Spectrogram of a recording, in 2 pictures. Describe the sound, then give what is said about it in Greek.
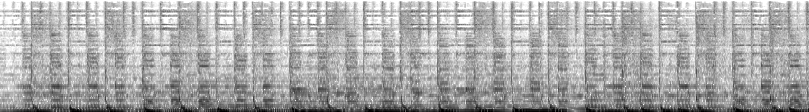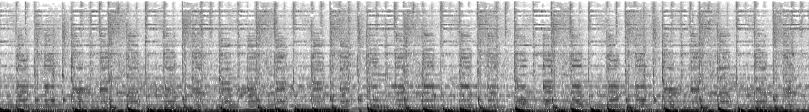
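Loud, dense music plays continuously on Rythmos Radio, with little bells jingling along in the background, a bright tinkling layer over a steady heavy beat. “Να ακούγονται και τα καμπανάκια από πίσω.”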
